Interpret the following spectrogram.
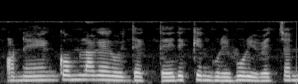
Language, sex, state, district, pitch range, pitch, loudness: Chakma, female, Tripura, Dhalai, 180-200 Hz, 190 Hz, -16 LUFS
